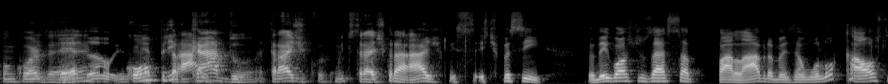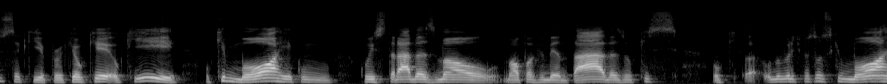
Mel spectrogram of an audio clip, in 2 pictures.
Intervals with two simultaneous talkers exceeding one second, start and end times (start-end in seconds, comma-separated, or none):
0.5-2.5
